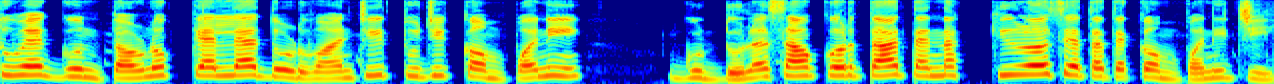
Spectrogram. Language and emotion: Goan Konkani, disgusted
